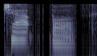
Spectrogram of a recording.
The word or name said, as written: chapbook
